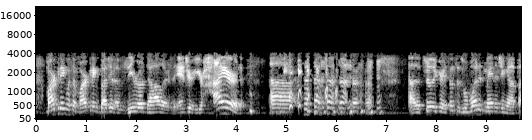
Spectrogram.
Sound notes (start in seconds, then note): 4.7 laughter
